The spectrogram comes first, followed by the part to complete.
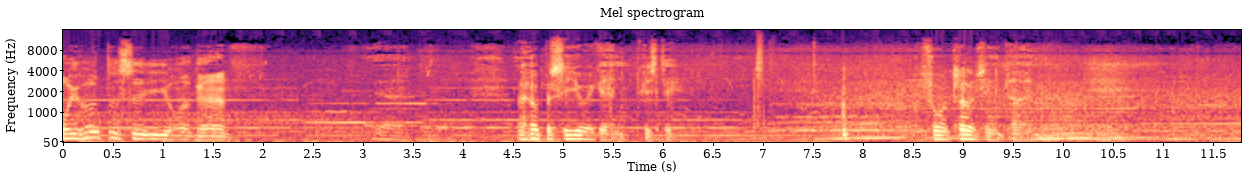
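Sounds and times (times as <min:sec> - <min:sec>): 
speech: 0:00.0 - 0:01.9, 0:04.5 - 0:06.3, 0:08.7 - 0:10.1
car engine droning as the car drives up: 0:00.0 - 0:11.7.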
